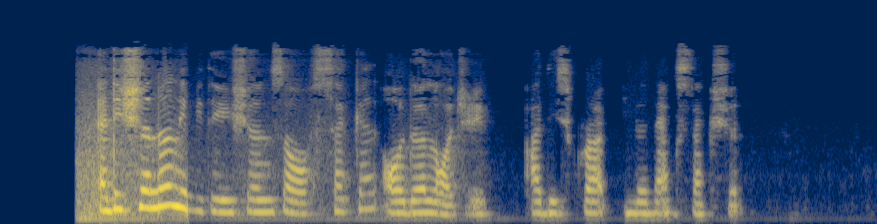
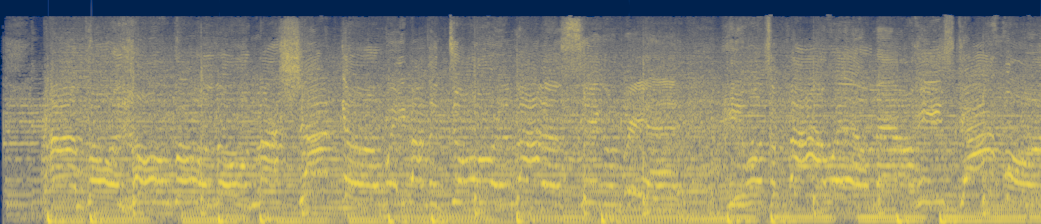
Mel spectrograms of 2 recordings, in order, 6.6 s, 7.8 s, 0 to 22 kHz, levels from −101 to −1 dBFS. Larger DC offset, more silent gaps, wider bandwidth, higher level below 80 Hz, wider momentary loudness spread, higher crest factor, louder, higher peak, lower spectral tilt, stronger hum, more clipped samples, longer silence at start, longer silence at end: neither; neither; second, 9.4 kHz vs 16.5 kHz; second, -56 dBFS vs -20 dBFS; first, 20 LU vs 2 LU; first, 16 dB vs 10 dB; second, -17 LUFS vs -9 LUFS; about the same, -2 dBFS vs 0 dBFS; first, -5 dB/octave vs -3.5 dB/octave; neither; neither; first, 0.55 s vs 0 s; first, 1.05 s vs 0 s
